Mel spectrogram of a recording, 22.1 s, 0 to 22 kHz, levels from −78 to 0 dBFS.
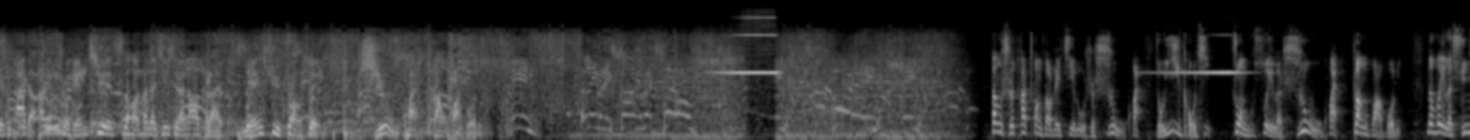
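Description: A microphone picking up its own loudspeaker drives the loop past unity gain at 2.6 kHz, causing loudspeaker feedback squeal at 10.55–11.80 s and 17.02–18.95 s. Each time a single piercing tone swells over the sound, quickly in the first and more gradually in the second.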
